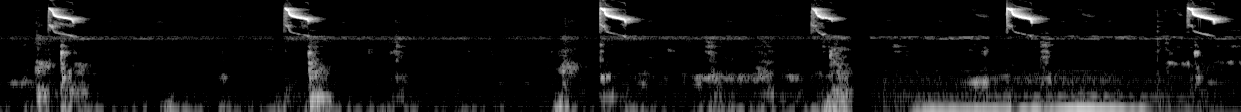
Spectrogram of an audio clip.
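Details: Female white-eye in breeding condition calling to a male: clear high descending whistled notes, each sliding downward, repeated roughly every two seconds, six calls in all, with a faint low hum in the background.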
